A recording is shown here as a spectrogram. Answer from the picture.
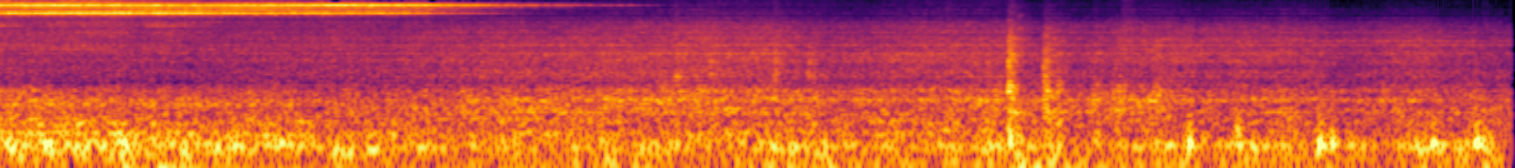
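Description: A moving passenger train heard from inside the coach: a steady low running rumble. A faint high whine fades away over the first few seconds, and a few short clicks come about two-thirds of the way through.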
